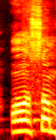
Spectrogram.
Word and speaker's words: awesome: AWE से क्या होता है, ऑसम होता है। क्या होता है, औ होता है। AWE से इसका उच्चारण औ हो जाएगा, और SOME इसको बताए थे हम, सम पढ़ते हैं।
